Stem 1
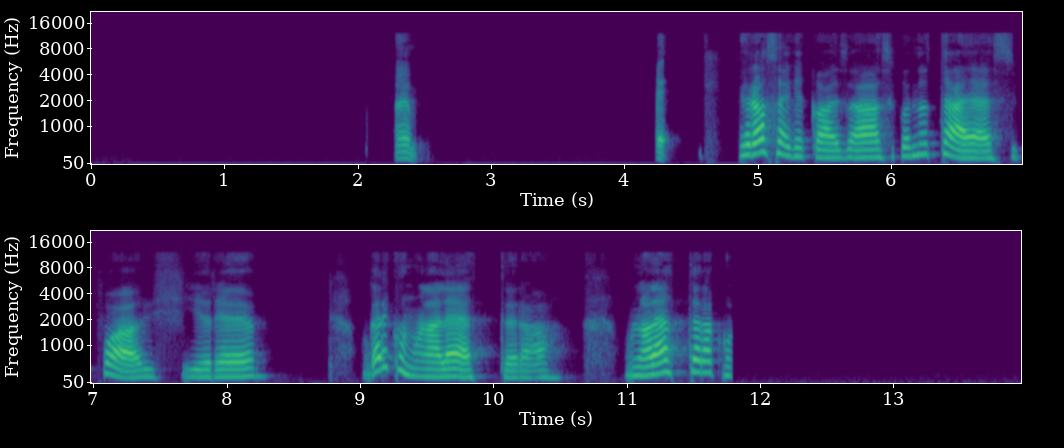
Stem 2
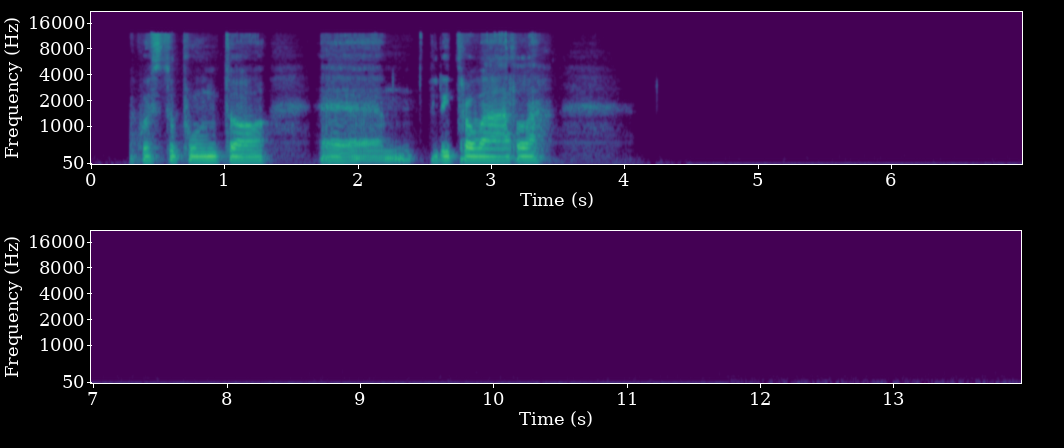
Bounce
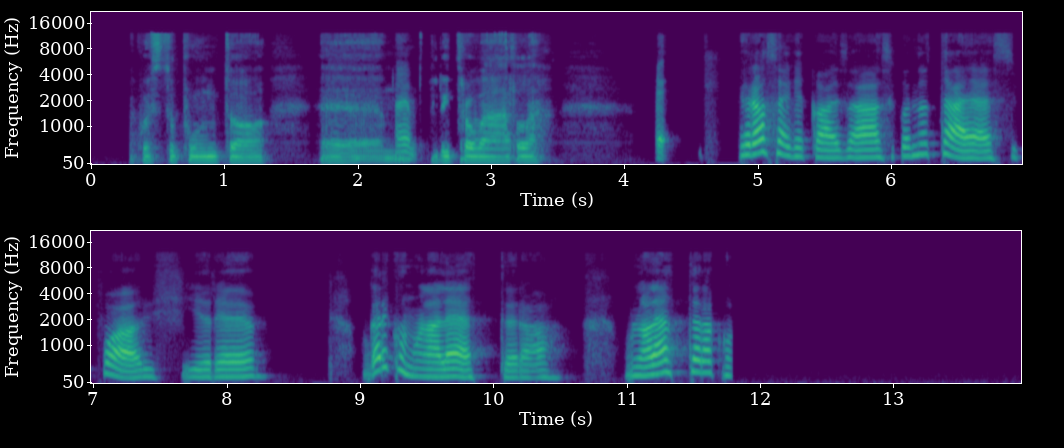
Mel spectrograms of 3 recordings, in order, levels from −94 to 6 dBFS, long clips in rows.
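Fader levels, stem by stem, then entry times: −2.5, −4.5 decibels; 0.00, 0.00 seconds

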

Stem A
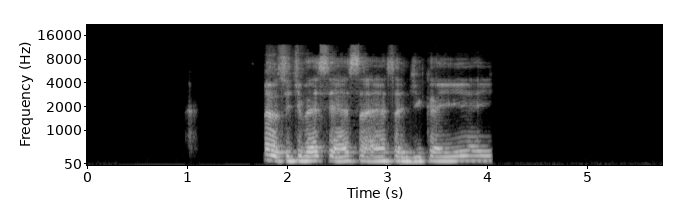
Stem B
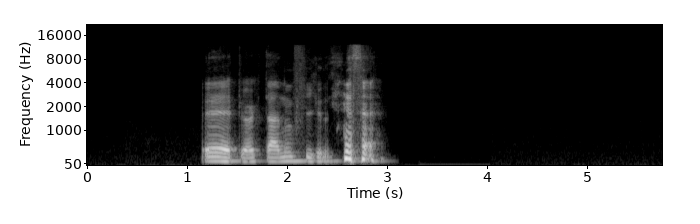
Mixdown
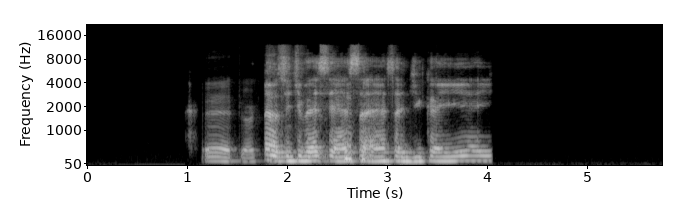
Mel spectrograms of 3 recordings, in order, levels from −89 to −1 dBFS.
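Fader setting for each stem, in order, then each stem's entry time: −0.5, −8.0 decibels; 0.00, 0.00 seconds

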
